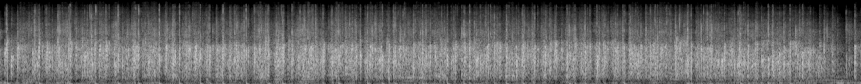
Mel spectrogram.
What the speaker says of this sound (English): Let's hear a warm round of applause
